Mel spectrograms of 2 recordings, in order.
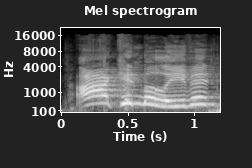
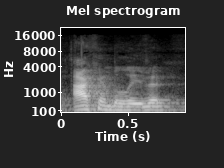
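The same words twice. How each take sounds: First: High, rising exclamation of faith; acted high-voiced affirmation; excited belief. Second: Low, soft, matter-of-fact reply; understated pastor's reply; calm belief. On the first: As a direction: pitch it up high, exultant. Emphatic answer to good news. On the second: Acted. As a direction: say it quietly and low, unsurprised. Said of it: "And I'm gonna go".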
